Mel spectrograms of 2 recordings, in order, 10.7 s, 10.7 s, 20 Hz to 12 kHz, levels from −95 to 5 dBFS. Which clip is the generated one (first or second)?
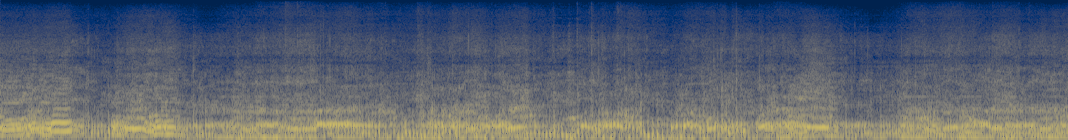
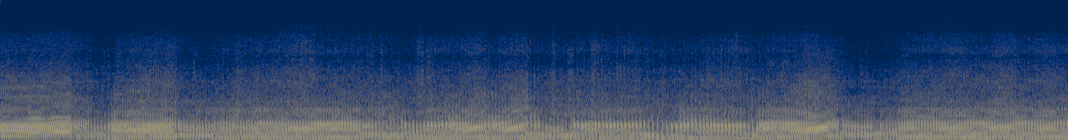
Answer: first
